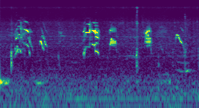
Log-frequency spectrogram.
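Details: Several grey francolin chicks, Dahkhni and Irani type, squabble in captivity; short bursts of high, squeaky cheeps separated by brief pauses, plus an occasional sharp click.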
